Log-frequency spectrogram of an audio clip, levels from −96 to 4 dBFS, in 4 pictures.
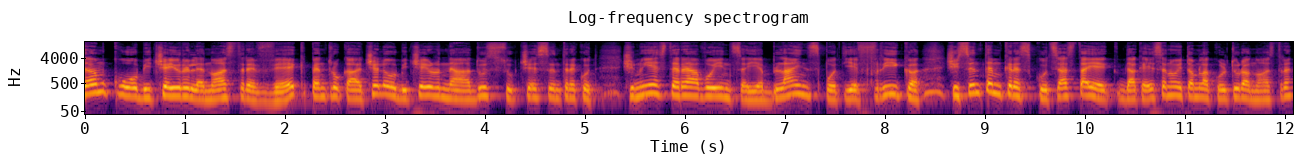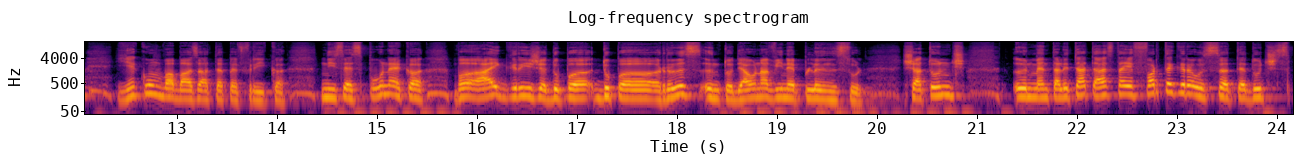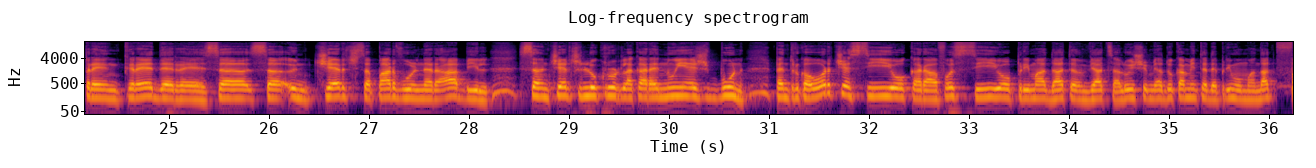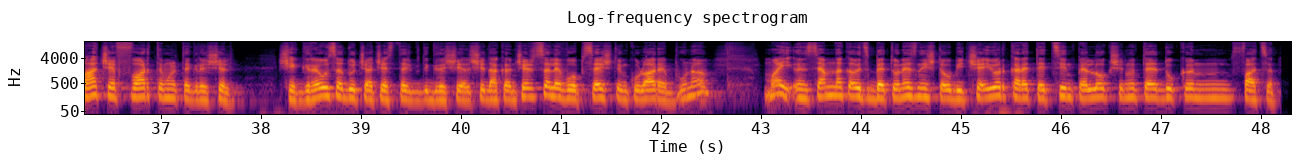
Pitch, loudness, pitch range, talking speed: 160 Hz, -22 LUFS, 145-180 Hz, 170 wpm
